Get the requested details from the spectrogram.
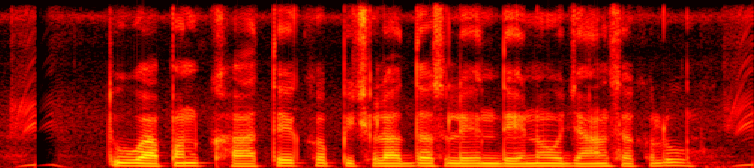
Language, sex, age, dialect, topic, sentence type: Bhojpuri, male, 25-30, Western, banking, statement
